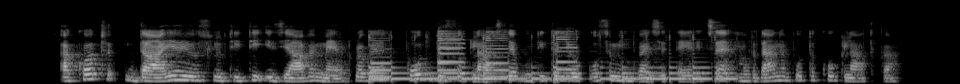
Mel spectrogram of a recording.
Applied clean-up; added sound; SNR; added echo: neural mask model RNNoise.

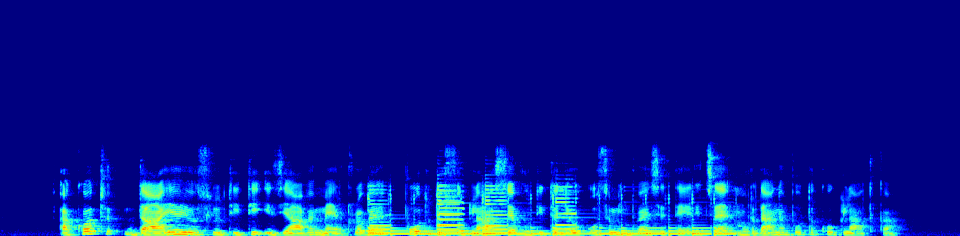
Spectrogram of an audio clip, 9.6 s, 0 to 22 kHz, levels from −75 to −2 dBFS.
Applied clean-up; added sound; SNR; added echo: none; Electric guitar; -1 dB; none.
